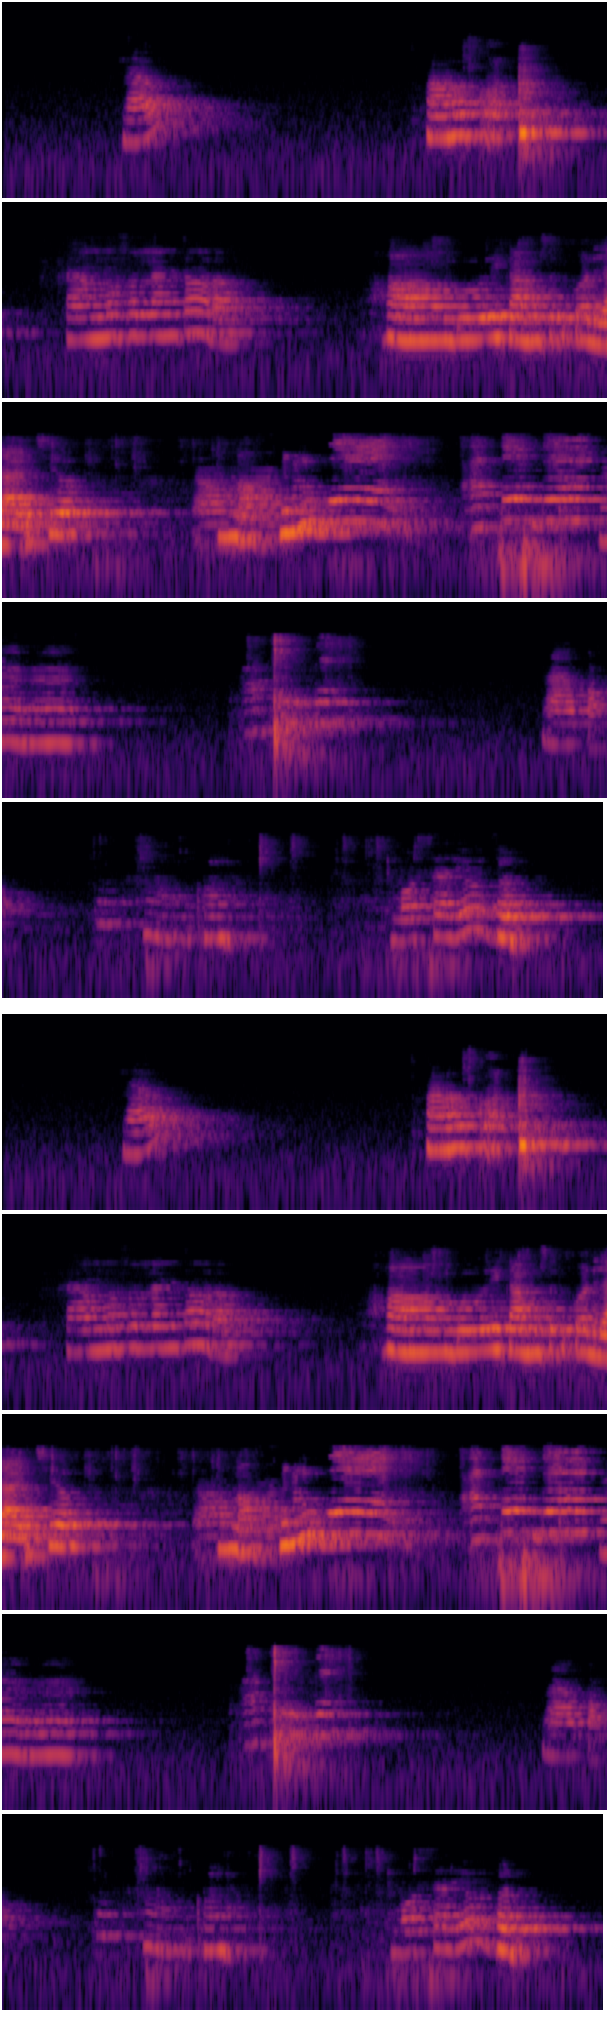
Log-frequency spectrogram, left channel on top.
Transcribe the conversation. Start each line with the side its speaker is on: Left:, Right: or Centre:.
Left: ନାଉ।
Right: ଆଉ କଣ?
Left: କାମ ସଲାଣି ତମର?
Right: ହଁ ବୋଉ ଏଇ କାମସରି କୁଆଡେ ଯାଇଛି ଆଉ ମୁଁ
Left: ଓହୋ
Right: ନଥିଲି। ତେ ଆତେ ଦେ
Left: ହୁଁ ହୁଁ।
Right: ଆତେ ଦେ
Left: ଆଉ କ?
Right: <inaudible>
Left: ବର୍ଷା ଆଜି ହଉଛି?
